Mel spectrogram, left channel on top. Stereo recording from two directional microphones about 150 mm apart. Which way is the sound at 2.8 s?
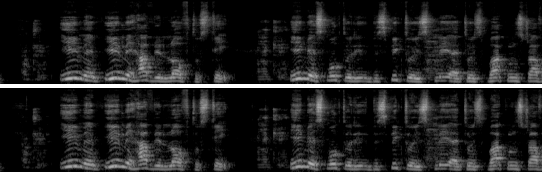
5° right (ahead or behind).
